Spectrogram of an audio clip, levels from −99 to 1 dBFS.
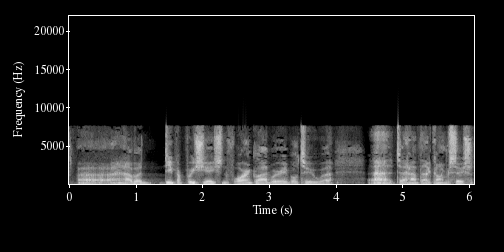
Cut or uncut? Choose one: uncut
